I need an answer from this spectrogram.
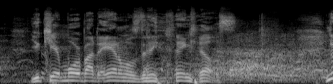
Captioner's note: audience laughing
